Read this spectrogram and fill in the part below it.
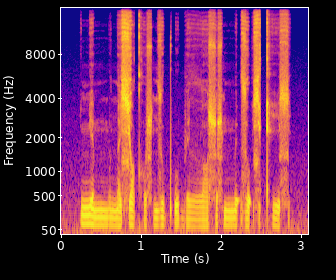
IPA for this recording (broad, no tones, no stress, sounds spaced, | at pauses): ɲ e mː u n æ ɕ ɒ kʰ o ɬ n z u pʼ u b e lː ɒ ɬ o ɬ mː e ʔ z o ʔ ɕ i kʰ i ɬ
